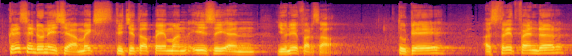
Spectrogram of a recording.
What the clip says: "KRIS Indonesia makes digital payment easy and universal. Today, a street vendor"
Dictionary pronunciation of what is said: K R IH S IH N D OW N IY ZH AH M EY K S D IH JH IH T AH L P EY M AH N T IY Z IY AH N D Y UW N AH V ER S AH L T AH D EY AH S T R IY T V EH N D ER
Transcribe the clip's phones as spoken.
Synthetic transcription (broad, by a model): K R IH S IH N D OW N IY S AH M EY K S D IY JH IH T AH L P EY M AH N IY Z IY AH N Y UW N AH F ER S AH L T AH D EY AH S T R IY T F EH N D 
